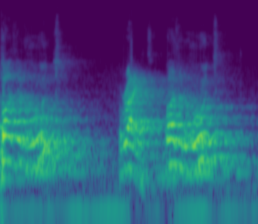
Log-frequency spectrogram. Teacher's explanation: Hood here is also neutral, and bra is stressed, first one as usual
